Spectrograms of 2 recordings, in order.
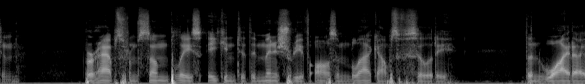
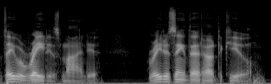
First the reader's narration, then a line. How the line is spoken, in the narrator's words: after a pause he quickly followed with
